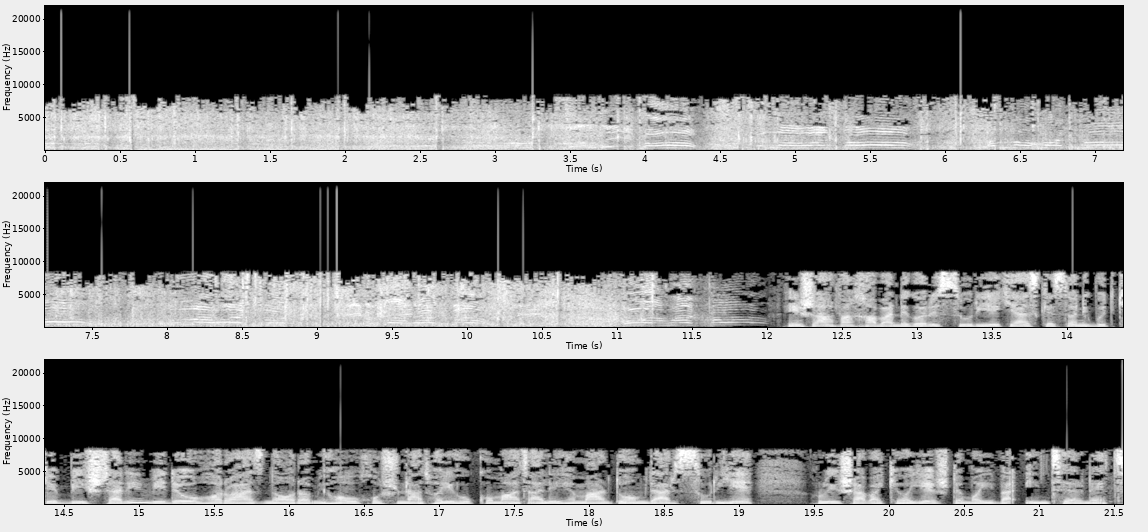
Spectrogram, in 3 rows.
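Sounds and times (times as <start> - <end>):
gunfire bursts: 0.0 - 11.1
wind buffeting the microphone: 0.1 - 11.3
many people shouting and screaming in panic: 1.2 - 12.1
speech: 12.2 - 21.5.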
